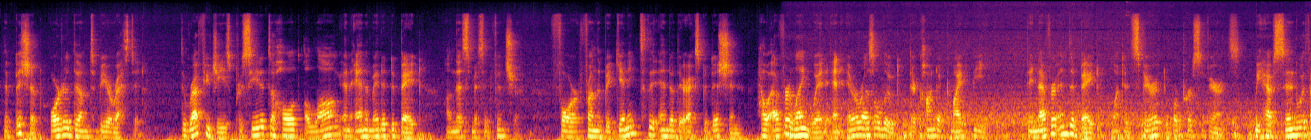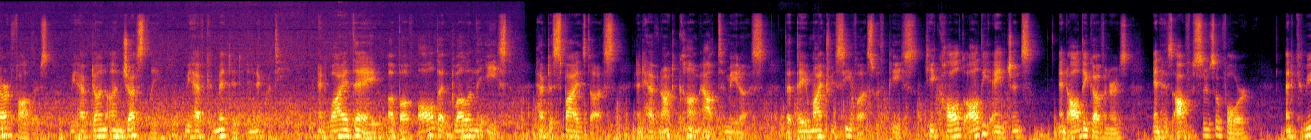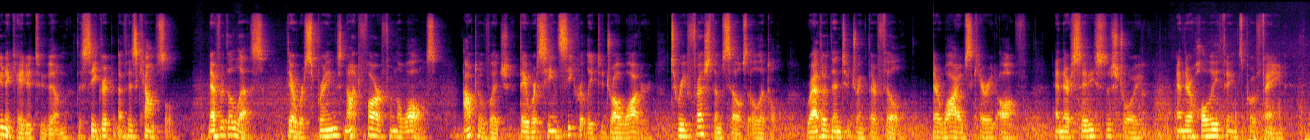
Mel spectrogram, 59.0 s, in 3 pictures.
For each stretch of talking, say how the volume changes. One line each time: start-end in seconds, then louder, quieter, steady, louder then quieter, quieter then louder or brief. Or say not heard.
0.1-58.6 steady.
